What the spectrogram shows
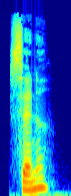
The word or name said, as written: sandet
